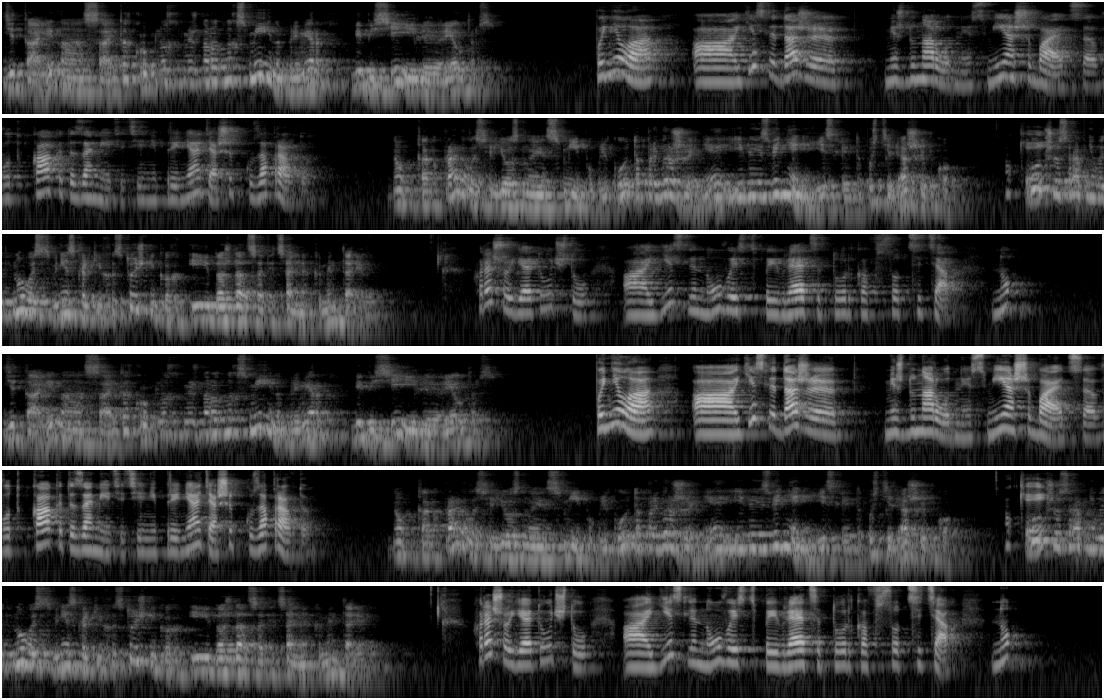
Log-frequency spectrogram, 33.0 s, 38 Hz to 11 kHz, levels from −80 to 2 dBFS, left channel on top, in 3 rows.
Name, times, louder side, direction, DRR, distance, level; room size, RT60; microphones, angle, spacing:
voice 1, 0.0-3.2 3.5-4.9 14.9-20.5 21.3-25.7, left 1 dB, 45° left, 1 dB, 2.7 m, -37 dB
voice 2, 5.9-8.4 8.8-14.1 21.2-21.5 26.4-32.1, right 7 dB, 70° right, 11 dB, 0.8 m, -29 dB
14.5 x 7.4 x 4.8 m, 0.82 s
head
